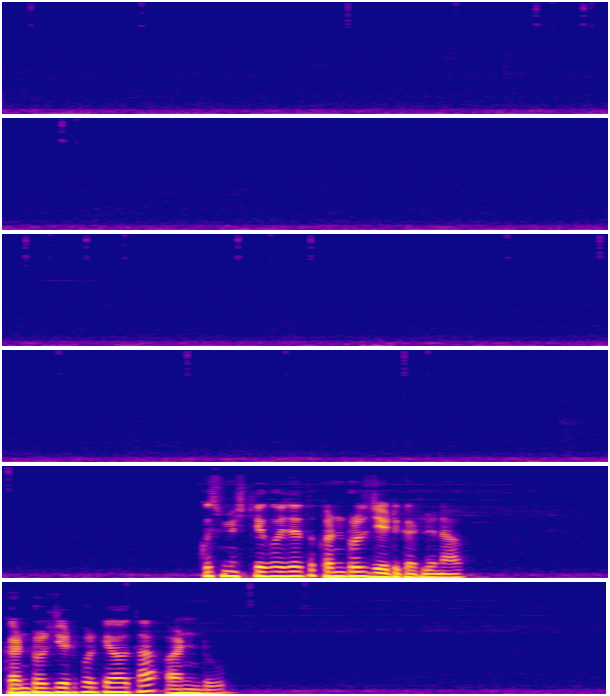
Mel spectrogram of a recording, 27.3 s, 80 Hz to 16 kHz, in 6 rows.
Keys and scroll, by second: 21.2 ctrl+z.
